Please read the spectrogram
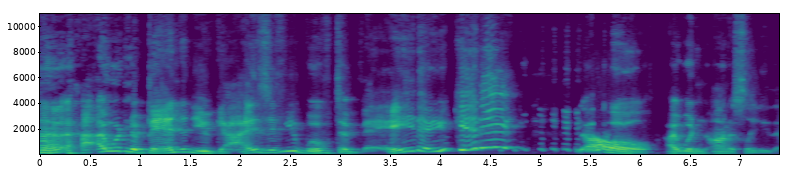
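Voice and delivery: swooping, sarcastic speech through laughter. Setting the sarcasm aside while talking to the group, laughing while talking. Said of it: "as I laugh while I say this".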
